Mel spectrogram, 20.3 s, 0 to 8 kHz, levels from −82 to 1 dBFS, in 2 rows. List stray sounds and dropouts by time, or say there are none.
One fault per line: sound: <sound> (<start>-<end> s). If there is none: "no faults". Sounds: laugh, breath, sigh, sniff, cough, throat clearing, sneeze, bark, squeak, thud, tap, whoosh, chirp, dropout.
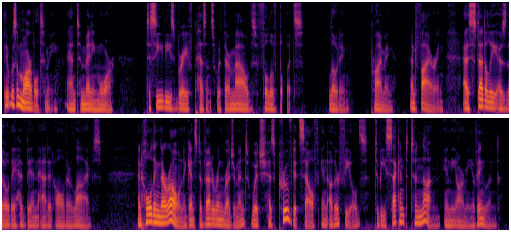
sound: dropout (5.6-5.7 s)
